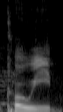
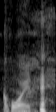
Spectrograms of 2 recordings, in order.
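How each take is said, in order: First: It is said as two syllables, stressing the i. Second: It is said as a single English-style syllable. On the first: "the accent's on the I. So if you want to say it the way the Spanish say it" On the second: "you won't be the first person to call it coin"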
